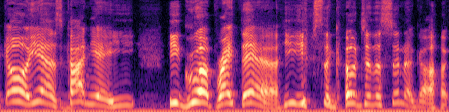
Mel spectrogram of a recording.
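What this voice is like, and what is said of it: Put-on Jewish accent. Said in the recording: “your Jewish accent? ... that's my Jewish accent.”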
